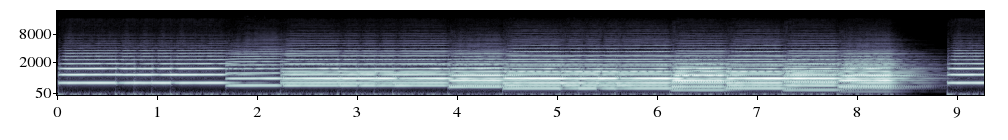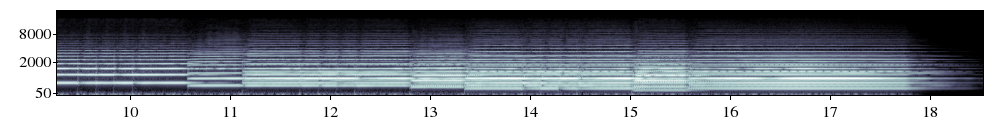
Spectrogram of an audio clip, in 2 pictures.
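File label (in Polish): Fanfara dekoracyjna na zespół 2 plesy i 2 parforsy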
